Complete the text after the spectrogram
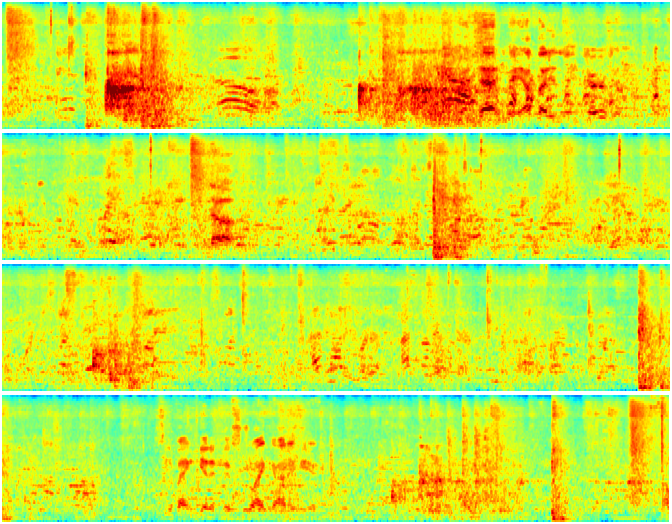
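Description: Bowling pins crash and clatter loudly in an echoing hall.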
